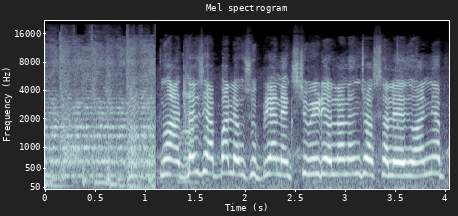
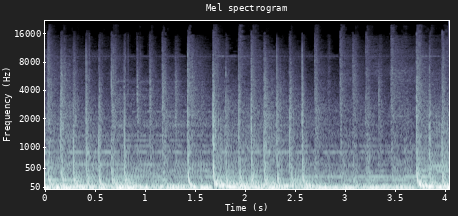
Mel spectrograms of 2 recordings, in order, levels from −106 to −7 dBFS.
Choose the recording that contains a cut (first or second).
first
